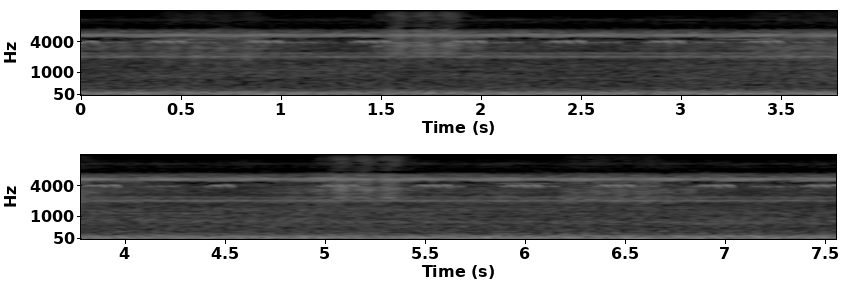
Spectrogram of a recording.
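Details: Night chorus of crickets in a swampy forest, a continuous shrill ringing overlaid with quick, evenly spaced chirp pulses. Two louder hissy surges stand out, over a soft low-frequency rumble.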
